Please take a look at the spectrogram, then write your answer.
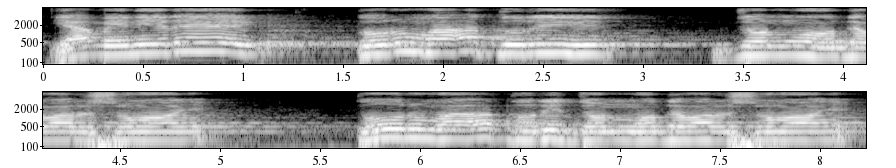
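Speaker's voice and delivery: intoned preaching, rising to high, ringing phrases; sing-song preacher with stretched line endings; melodic sermon storytelling. Acted. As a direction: chant a reproach to the son.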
